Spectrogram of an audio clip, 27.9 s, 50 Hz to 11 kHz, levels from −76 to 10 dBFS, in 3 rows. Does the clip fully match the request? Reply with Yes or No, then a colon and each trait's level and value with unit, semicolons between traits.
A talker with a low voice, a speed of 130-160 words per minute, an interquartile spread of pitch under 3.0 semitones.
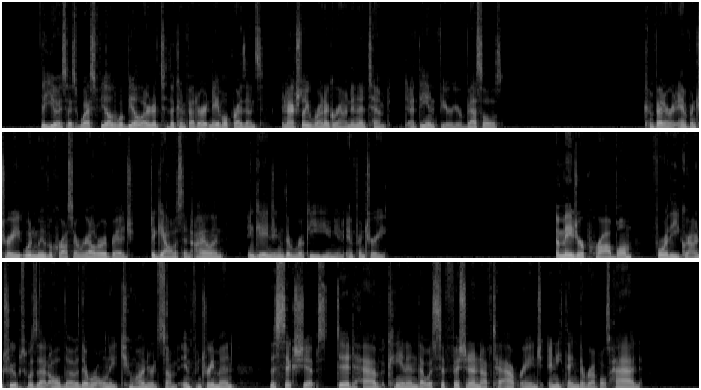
Yes: low, 130 Hz; average, 150 wpm; narrow, 2.6 semitones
